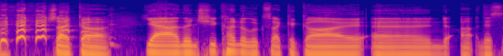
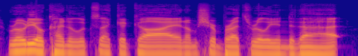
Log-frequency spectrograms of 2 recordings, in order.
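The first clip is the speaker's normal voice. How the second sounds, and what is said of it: Imitates another person's voice. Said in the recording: “my Luca Magnotta impression”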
